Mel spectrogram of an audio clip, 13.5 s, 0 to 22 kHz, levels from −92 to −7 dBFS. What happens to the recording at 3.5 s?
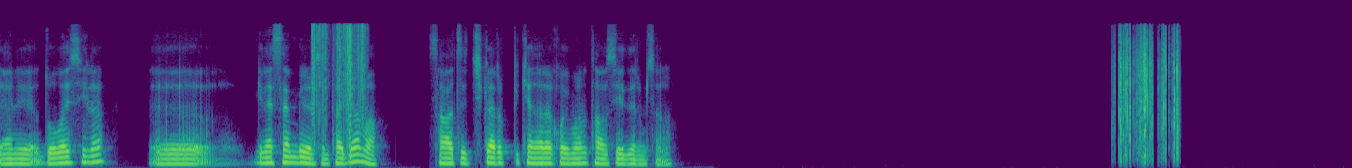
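Cable scratch noise runs from 3.11 to 3.69 s, covering the 3.5 s mark. The likely cause is a worn cable, plug or control being moved, so its contact resistance jumps around rapidly and injects dense, irregular bursts of noise into the signal. It is heard as a rough scratching and rustling laid over the speech for just over half a second, only a little quieter than the speech itself.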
